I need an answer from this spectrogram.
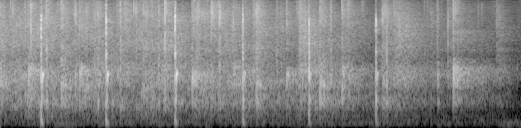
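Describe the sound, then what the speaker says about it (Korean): A church congregation at a Korean Sunday service claps for members' birthdays, a thin scattering of distinct hand claps in a loose, fairly steady rhythm. "여러분 축복하면서 축하하는 박수 한번 하셨으면 좋겠습니다"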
